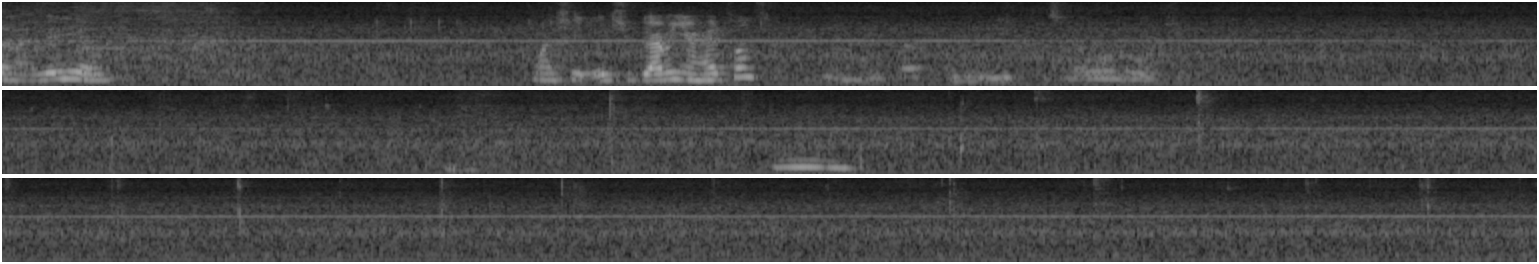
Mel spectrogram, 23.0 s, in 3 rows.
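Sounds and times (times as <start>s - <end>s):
thin high whine: 0.0s - 15.2s
person chewing: 8.4s - 11.6s, 12.2s - 14.0s, 14.8s - 23.0s
wet mouth clicks and smacks: 10.6s - 10.9s, 15.3s - 22.7s.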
